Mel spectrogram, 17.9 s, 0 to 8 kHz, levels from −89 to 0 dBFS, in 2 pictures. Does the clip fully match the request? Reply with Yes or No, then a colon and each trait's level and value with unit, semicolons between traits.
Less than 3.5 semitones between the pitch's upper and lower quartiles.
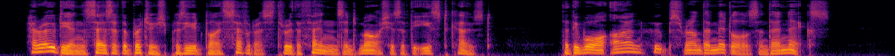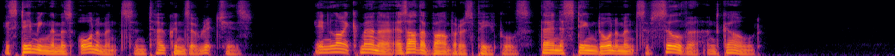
No: average, 5.1 semitones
